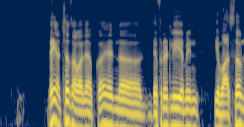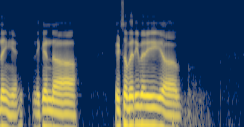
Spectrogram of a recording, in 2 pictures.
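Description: A middle-aged man speaks into a microphone over loudspeakers, in a deep, measured voice.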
